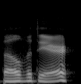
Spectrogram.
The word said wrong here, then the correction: Boulevardier: Oh, I hate that. I don't. It's Boule. That's no. – Boulevardier. Yeah. Bell. – See, I can see the deer at the end. The D-I-E-R.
